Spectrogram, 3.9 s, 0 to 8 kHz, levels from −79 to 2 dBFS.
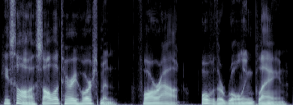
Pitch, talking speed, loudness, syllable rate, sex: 100 Hz, 170 wpm, -18 LUFS, 5.5 syllables/s, male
